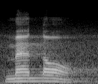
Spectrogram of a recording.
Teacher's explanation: ਇਹਨੂੰ ਆਪਾਂ ਮੈਨੂੰ ਨਹੀਂ ਬੋਲਣਾ ਭਾਵ ਨਨੇ ਨੂੰ ਲੈਂਕੜ ਨਾ ਆਵਾਜ਼ ਆਵੇ ਹੋੜਾ ਹੀ ਉਚਾਰਨ ਕਰਨਾ ਹੈ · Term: ਨਨੇ ਹੋੜਾ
